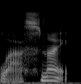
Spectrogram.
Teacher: But naturally, the T drops. And it becomes last night.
